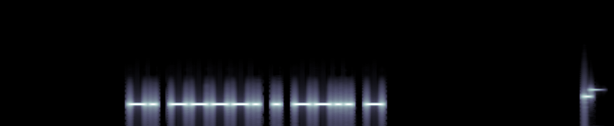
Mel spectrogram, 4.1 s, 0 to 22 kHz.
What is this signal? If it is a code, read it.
Morse code, heard as a keyed tone, about 34 wpm, 700 Hz. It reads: N9EZT
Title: USA Call Signs Repeated 3x 35wpm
